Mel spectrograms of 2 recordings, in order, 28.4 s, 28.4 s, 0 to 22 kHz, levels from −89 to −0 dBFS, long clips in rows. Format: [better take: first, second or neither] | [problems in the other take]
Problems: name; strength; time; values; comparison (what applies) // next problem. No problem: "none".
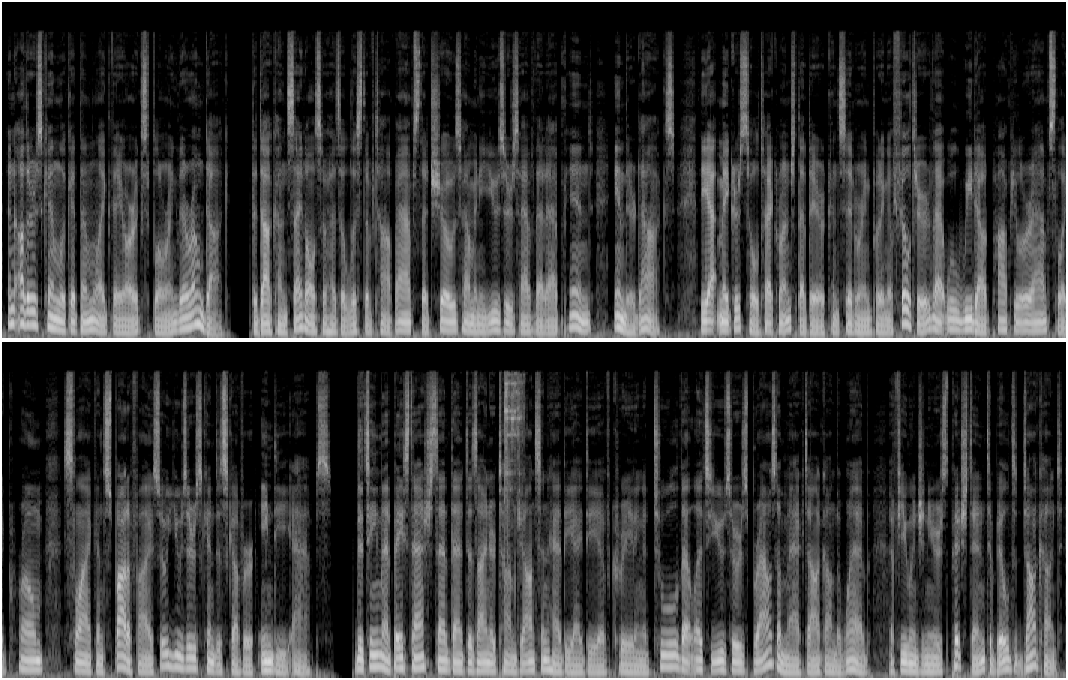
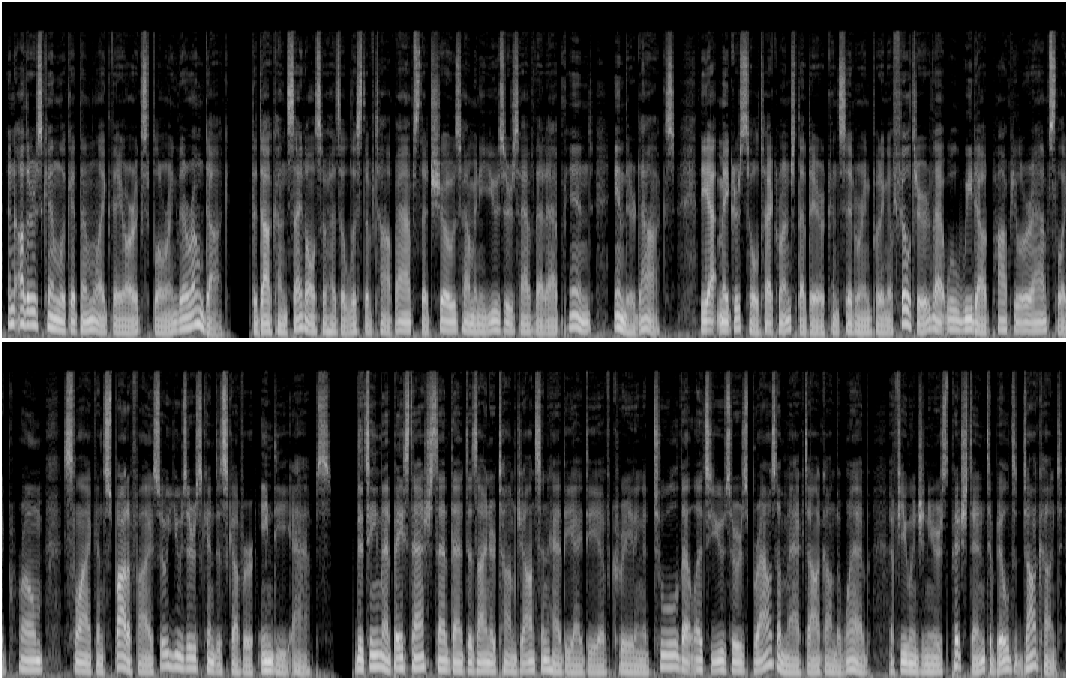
second | jangling keys; noticeable; at 21 s; peak 1 dB below the speech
